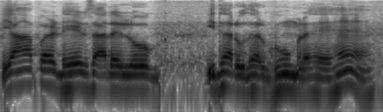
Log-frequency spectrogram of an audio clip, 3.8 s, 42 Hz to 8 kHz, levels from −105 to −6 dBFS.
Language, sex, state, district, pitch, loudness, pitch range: Hindi, male, Manipur, Imphal West, 120 Hz, -14 LUFS, 110-125 Hz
